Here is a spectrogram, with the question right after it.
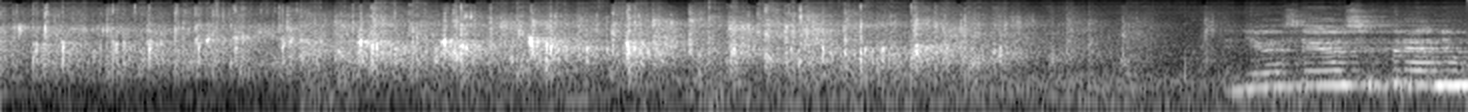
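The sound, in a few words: audience applause welcoming a soprano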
